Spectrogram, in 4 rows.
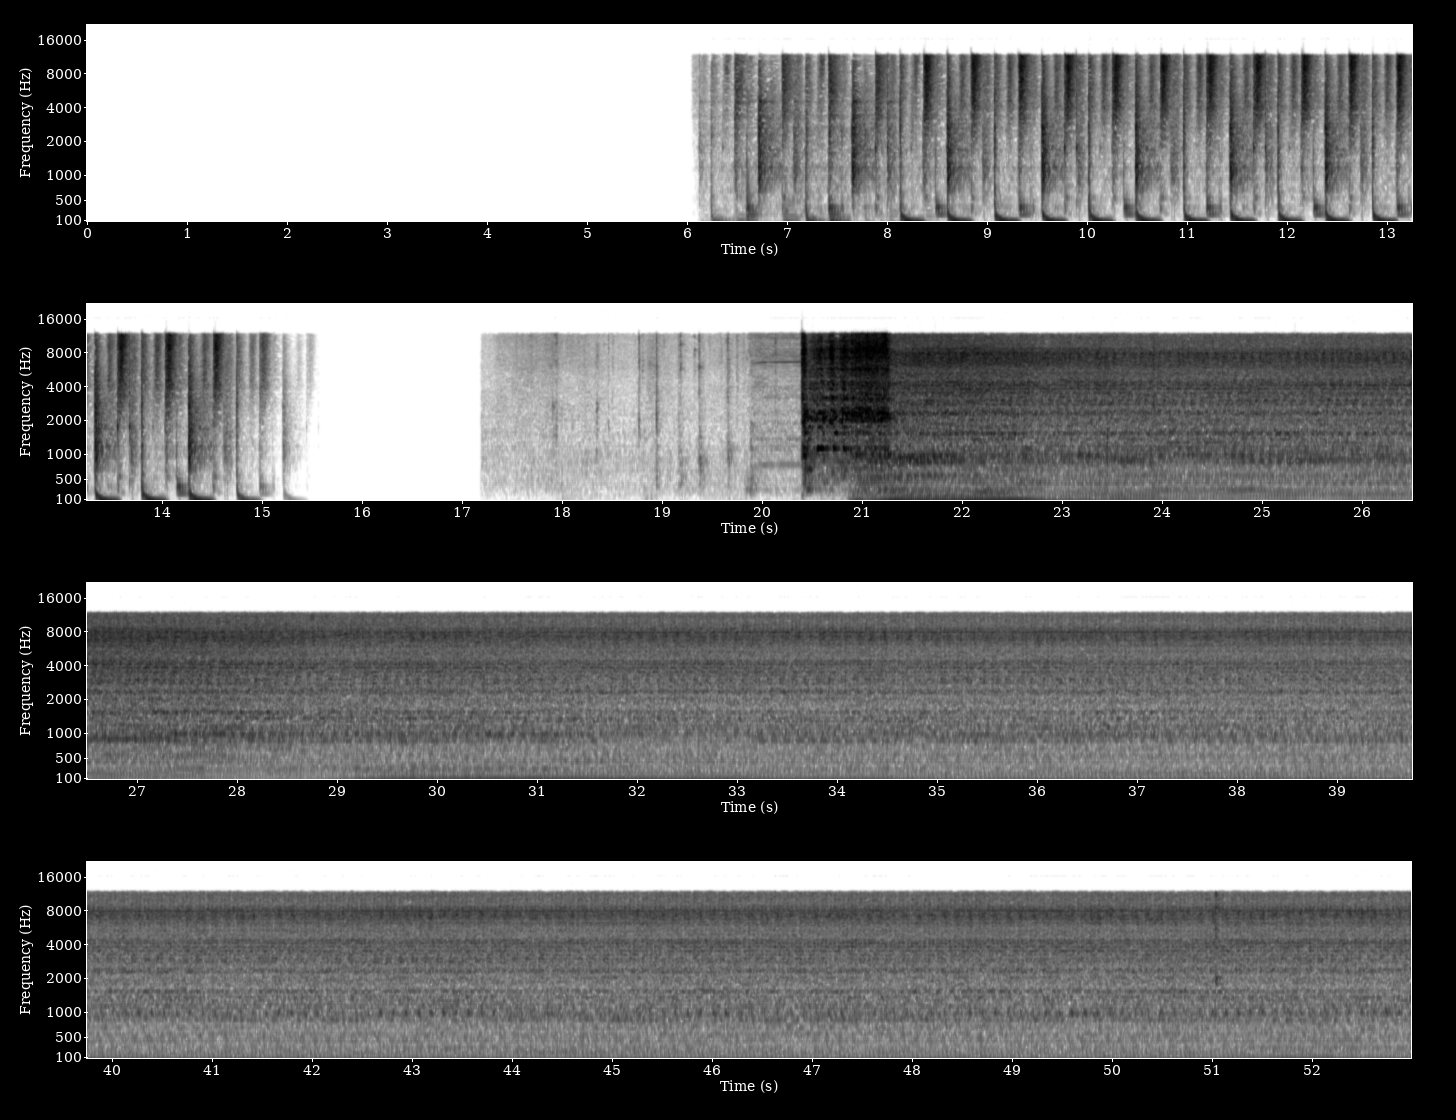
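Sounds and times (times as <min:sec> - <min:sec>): faint clicks: 0:17.9 - 0:20.0
car engine starting and idling: 0:19.2 - 0:52.9.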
